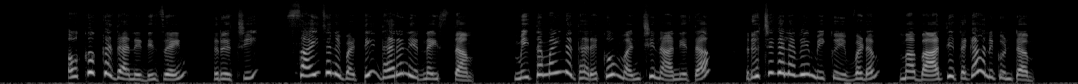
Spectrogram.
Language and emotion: Telugu, happy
